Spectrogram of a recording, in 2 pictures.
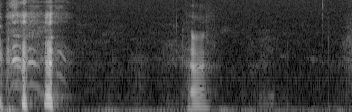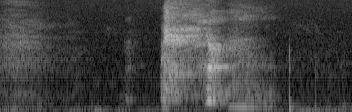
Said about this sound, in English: you've been coughing a lot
